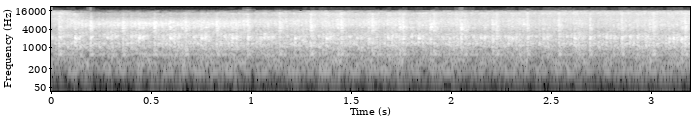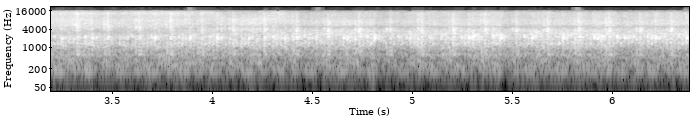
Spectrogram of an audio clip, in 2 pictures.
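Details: 1993 Chevy engine idling with a steady, fairly quick knock of about three beats a second: rod knock.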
